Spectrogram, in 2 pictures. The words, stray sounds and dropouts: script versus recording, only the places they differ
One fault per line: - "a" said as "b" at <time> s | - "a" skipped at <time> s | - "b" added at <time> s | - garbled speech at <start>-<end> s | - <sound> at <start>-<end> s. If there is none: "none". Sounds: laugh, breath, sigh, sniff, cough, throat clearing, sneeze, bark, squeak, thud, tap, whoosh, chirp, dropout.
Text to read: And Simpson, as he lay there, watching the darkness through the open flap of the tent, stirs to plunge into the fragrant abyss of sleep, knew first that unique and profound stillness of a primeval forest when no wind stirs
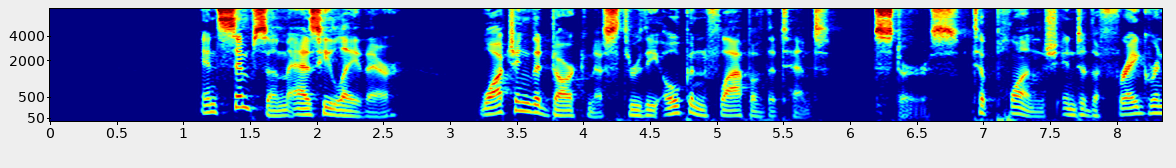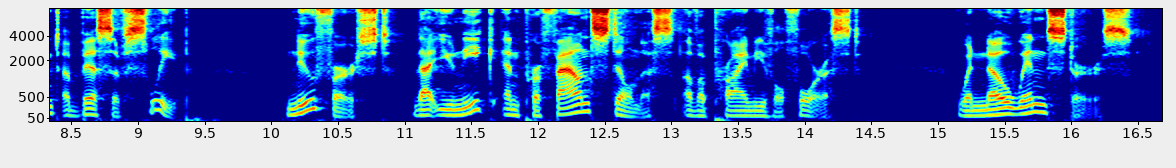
none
